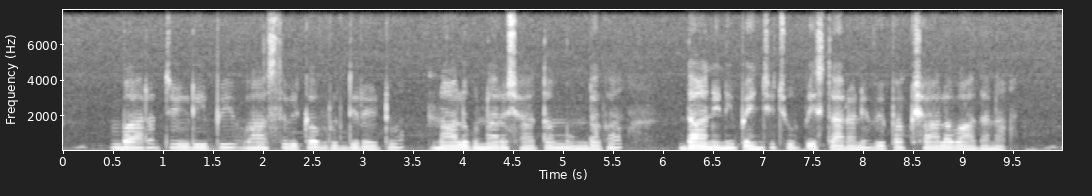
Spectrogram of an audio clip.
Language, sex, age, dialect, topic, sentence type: Telugu, female, 18-24, Central/Coastal, banking, statement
